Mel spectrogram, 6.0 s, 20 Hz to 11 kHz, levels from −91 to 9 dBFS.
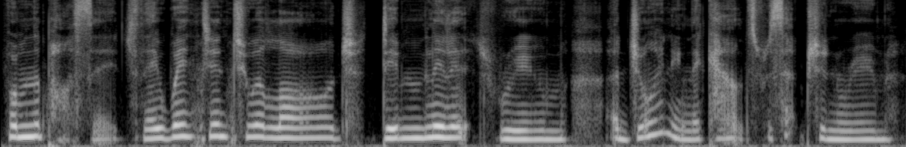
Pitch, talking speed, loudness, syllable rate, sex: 225 Hz, 160 wpm, -19 LUFS, 4.5 syllables/s, female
